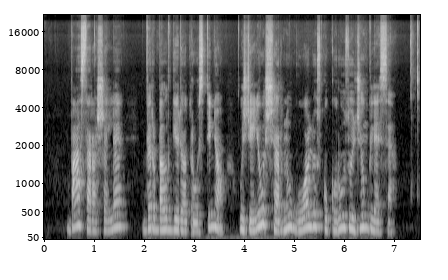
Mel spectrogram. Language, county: Lithuanian, Alytus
